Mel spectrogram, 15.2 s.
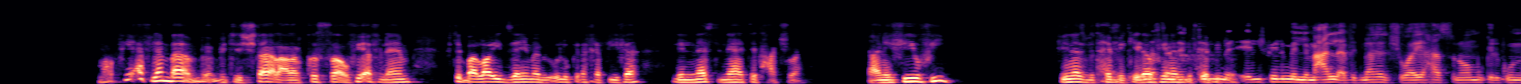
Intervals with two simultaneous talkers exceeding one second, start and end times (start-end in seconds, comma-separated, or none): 11.1-12.4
